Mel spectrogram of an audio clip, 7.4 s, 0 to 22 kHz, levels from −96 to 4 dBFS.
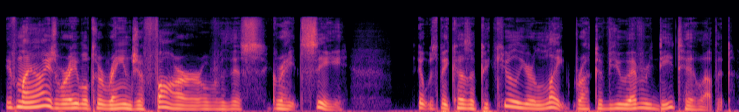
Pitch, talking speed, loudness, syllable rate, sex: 140 Hz, 205 wpm, -21 LUFS, 5.8 syllables/s, male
